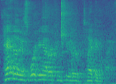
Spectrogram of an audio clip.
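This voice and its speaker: A man narrates stage directions from a script at a staged reading. His voice sits a little high. He is heard from a distance in a very reverberant theatre, with faint noise. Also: expressive, quick pace, darkish tone.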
